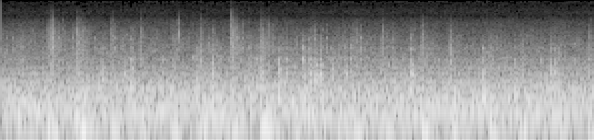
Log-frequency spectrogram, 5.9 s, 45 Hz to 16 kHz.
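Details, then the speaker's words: 2001 Cadillac Seville driving straight, not turning: heavy low thumps at irregular intervals through road drone. Clunk cause unknown; owner also hears grinding and suspects the wheel bearings. "I'm not turning, I'm just driving. I don't know if you guys can hear it."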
